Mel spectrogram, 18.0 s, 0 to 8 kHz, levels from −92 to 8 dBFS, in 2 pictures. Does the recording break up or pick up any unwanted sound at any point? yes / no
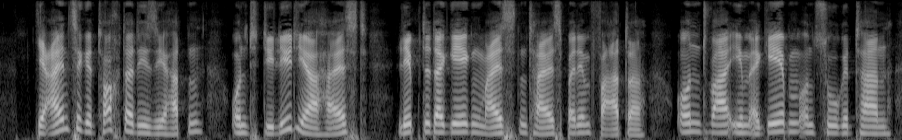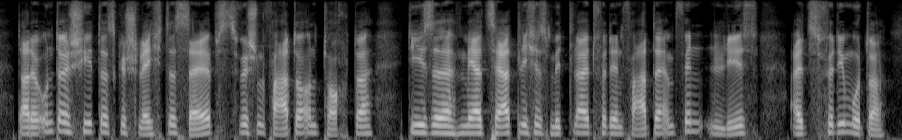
no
